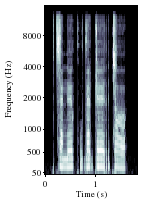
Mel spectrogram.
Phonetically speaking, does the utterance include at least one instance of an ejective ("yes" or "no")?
yes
